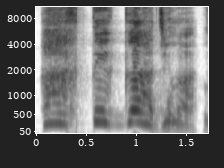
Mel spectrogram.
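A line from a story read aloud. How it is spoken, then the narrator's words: Shriek. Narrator (Russian): взвизгнула она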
